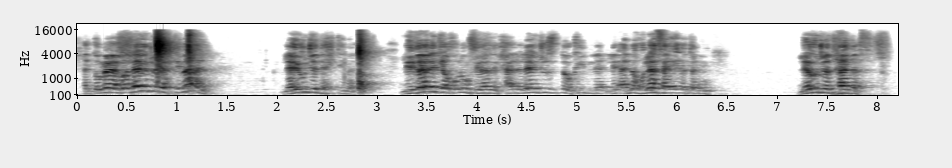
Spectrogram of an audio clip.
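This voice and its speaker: High, fast-talking male teacher lecturing. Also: lively intonation, background noise. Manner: checks in with the class, frequent laughing asides. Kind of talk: classroom lecture on rhetoric. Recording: echoey room, mic at a distance.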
